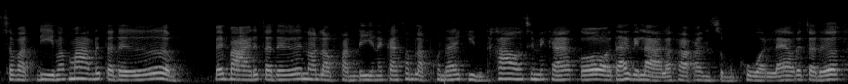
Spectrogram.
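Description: A woman's voice: on the high side, fairly even intonation, quick pace, a little hiss or hum. A woman with an Isan accent, hosting a casual live stream, reading out and thanking viewer comments. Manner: chatty, reads out viewer comments and thanks them; refers to herself by name in the third person.

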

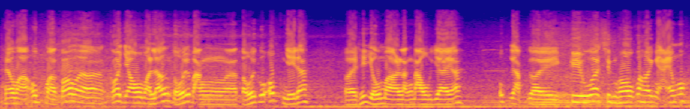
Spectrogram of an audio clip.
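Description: A man's voice: a little high, a little fast. A man with a Southern Vietnamese accent, asking questions politely and deferentially. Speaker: interviewer. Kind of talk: casual interview. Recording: street noise behind.

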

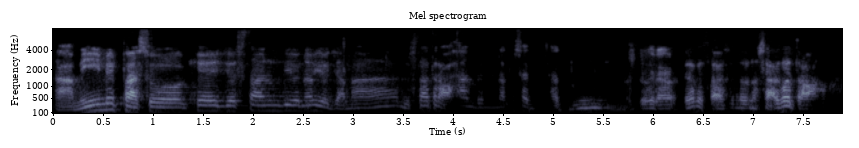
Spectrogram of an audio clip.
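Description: A man's voice: medium pitch, fairly even intonation, quick pace, few pauses, slightly rough, highs cut off. A man, a director of photography, chatting casually about filming, talking loosely with slang. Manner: laughing storyteller, slangy. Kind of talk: casual chat.

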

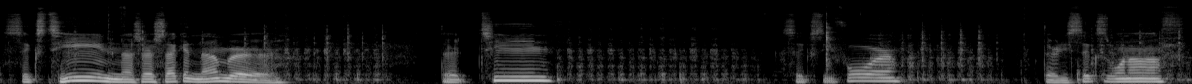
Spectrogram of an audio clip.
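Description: A man's voice: medium pitch, drawn-out words, pauses often. A man hosting a casual tabletop video, giving running commentary and calling out numbers in short, clipped phrases. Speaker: host of a scratch-off ticket video. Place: indoor tabletop in a room. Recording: steady scratching and clicking noise. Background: scratching of lottery tickets, clicks.

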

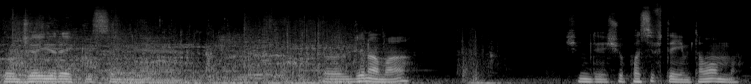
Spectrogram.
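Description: A man's voice: mid-range voice, fairly even intonation, slow, long pauses, music in the background. Exasperated man narrating his gameplay. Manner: frustrated, exclaiming, talking to himself and the game. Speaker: gameplay streamer. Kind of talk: live gameplay commentary.

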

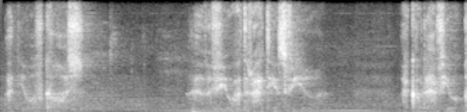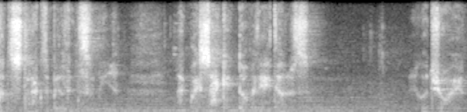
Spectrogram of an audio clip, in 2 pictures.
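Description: Yuri, extremely deep whispering Russian villain. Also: male voice, exaggerated voice. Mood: gloating menace. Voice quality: very deep, gravelly, breathy whisper. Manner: slow, deliberate, sinister. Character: menacing Russian psychic villain, a cold, gloating captor. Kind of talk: whispered ASMR villain roleplay. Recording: roomy, echoing voice.

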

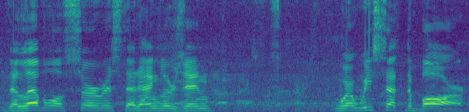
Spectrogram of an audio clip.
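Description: A fishing lodge outfitter in his forties narrates his story at a busy indoor trade-show booth, full of enthusiasm and repeated phrases. His voice, on the high side, stays steady and unhurried, and the lapel mic picks up a noisy background of crowd chatter.

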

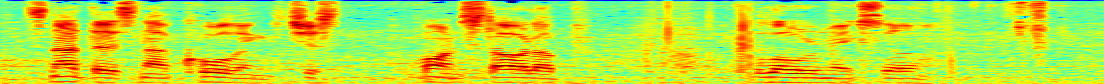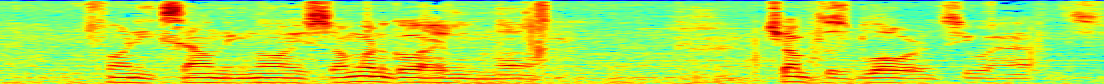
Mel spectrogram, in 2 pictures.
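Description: Profane young man on a noisy rooftop. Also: fairly low pitch. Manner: blunt, profane, joking with his apprentice. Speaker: HVAC technician. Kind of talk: casual on-the-job vlog narration. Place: outdoors on a building rooftop. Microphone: handheld phone camera. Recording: noisy rooftop with air-conditioning units. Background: air-conditioning hum and traffic.

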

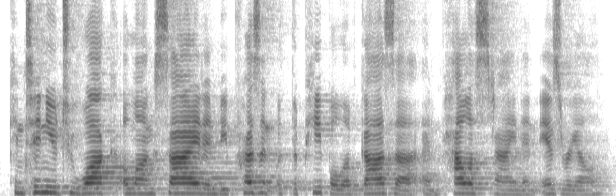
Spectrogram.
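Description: A middle-aged woman pastor leading worship in a church sanctuary, reading the creed and prayers in a measured, solemn way with her arms raised. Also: mid-range voice, sharp tone, big-room sound. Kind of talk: leading liturgy and intercessory prayer. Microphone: fixed camera at mid distance.

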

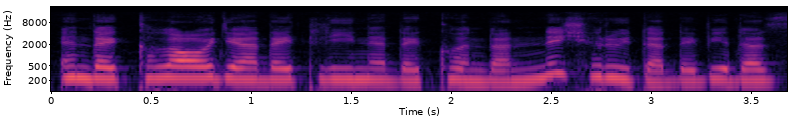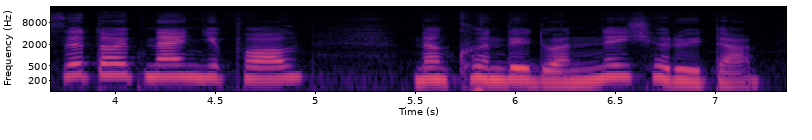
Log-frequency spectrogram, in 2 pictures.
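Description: Slow older woman. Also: on the high side, clear, resonant tone, no echo. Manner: slow, gentle storytelling with dialect words. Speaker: children's storyteller. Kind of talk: telling a children's story.

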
